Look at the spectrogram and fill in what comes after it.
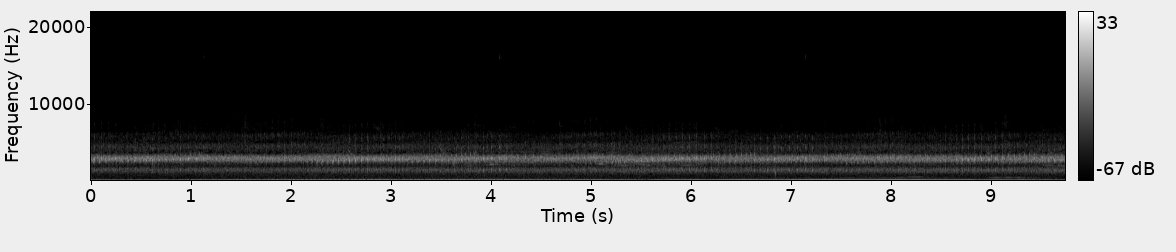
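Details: Cicadas keep up an even, high, rasping drone, with a loud low hum that swells and shifts underneath and a few soft low notes near the end.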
